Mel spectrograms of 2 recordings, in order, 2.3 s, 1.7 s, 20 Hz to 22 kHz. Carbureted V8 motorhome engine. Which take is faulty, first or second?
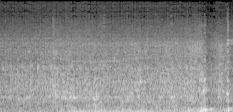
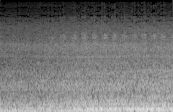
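first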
